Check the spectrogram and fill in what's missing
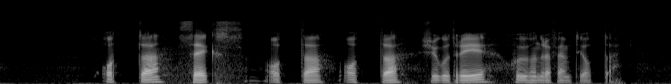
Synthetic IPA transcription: ʔɔt̪ːasɛksɔ̰t̪ːaʔɔt̪ːaɕʉ̟ːɡʊt̪ʰɾeːɧʉ̟ːɦɵnd̪ɾafɛmt̪ʰɪɔt̪ːa̰

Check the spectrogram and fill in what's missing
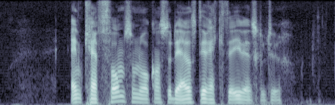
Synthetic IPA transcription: eːnkʰʁɛft̪fɔʁmsɔmnoːkʰɑnst̪ʉd̪eːʁəsd̪ɪʁɛkt̪ʰəiːʋeːʋskʉlt̪ʰʉːʁ

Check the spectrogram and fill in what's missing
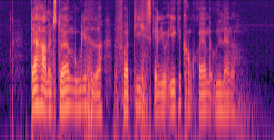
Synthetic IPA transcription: d̥æɦɑ̈mænsd̥ɶɐmuːliɦe̝ð̞̰ˠɐfɒ̽d̥isɡ̥æljo̝ʔe̝ɡ̥əkʰɒ̽ŋkʰuʁɛ̰ːɐmeʔuð̞ˠlæn̰ð̞̩ˠ

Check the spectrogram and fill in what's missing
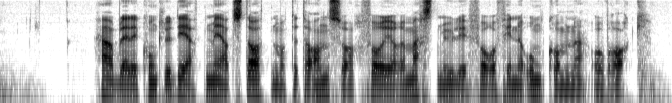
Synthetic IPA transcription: hæːʁbleːd̪eːkʰʊŋkʰlʉd̪eːʁt̪meːɑt̪st̪ɑːt̪n̩mɔt̪ət̪ʰɑ̰ːʔɑnsʋɑːʁfɔʁoːjøːʁəmæst̪mʉːlɪfɔʁoːfɪnə̰ʔʊmkʰɔmən̩ə̰ʔoːɡʋʁɑːk

